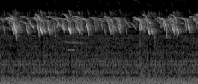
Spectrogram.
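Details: Baby chicks on their first day, loud high cheeps, some sharper standouts among softer overlapping peeps, each note dropping in pitch, about two per second from the loudest bird.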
